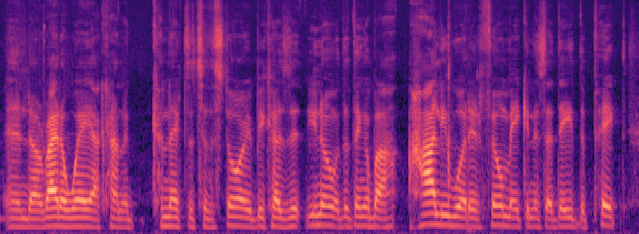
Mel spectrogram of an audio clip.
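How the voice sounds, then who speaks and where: Young New man, flat halting talk. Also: medium pitch, clean tone. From New York, Inwood. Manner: relaxed, halting with many restarts and fillers. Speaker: actor, interviewee. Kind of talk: casual interview.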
